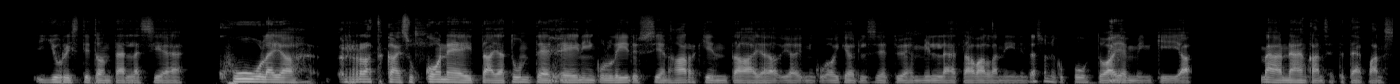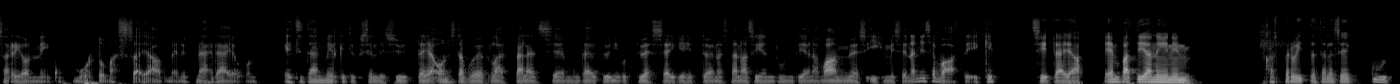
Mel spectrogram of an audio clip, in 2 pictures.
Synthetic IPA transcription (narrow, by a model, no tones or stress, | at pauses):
jurist̪it̪ont̪ælːæsiæ | kʰuːlejɑ | rɑt̪kɑisukoneit̪ɑjɑt̪unt̪ˑeːt̪einiːŋkulliːt̪yssihenhɑrkint̪ɑːjɑjɑniːŋkuoikeudelːiseːt̪yøhømmilːæːt̪ɑʋɑlːɑniːnːiːnt̪æsːoniːŋkuppuhut̪ːuɑjemːiŋkiːjɑ | mænæːŋkɑnset̪ːæt̪æːpɑnsːɑrḭo̰nnḭːŋkumṵrt̪umɑsːɑ̰jɑ̰mḛnyt̪næhdæ̰ːjo̰kun | et̪sit̪æːmmerkit̪ykselːisyːt̪ːæjɑ̰ʔonsi̥t̪æʋøːklɑifb̥ælænsiæjɑmunt̪æyt̪yːniːŋkut̪t̪yøsːæeikehit̪ːyɑinɑst̪ɑːnɑsiɑnt̪unt̪iɑnɑʋɑːmmyøsḭhmisenæninseʋɑ̰ːt̪ḭːki | sit̪æjɑ | ʔempɑt̪iɑniːnin | kɑsperʋiːt̪ːɑst̪ælːæseːɡ̥uːd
